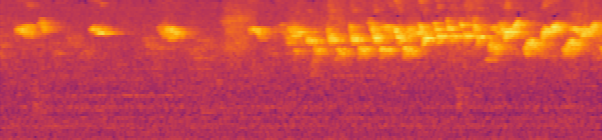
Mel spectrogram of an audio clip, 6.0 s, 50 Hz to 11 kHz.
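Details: Caged two-year-old skylark, 18 April 2023, starting with a few isolated high chirps before breaking into a continuous, rapid, jangling warble for the last three seconds.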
